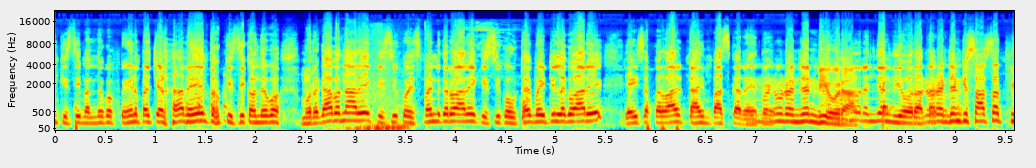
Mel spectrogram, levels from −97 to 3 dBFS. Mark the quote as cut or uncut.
uncut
